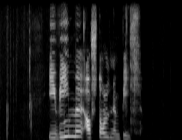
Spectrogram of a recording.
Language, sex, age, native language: Icelandic, female, 30-39, Icelandic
